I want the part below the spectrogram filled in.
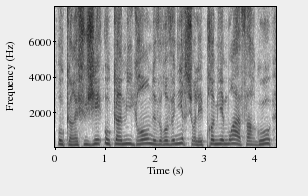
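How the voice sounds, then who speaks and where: A reporter delivers scripted narration for a news story. The voice sits at a middle pitch and follows the written structure of a broadcast report. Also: fairly even intonation, moderate pace, dark tone.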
